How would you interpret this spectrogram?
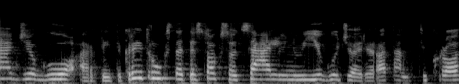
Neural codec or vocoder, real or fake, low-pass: none; real; 7.2 kHz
